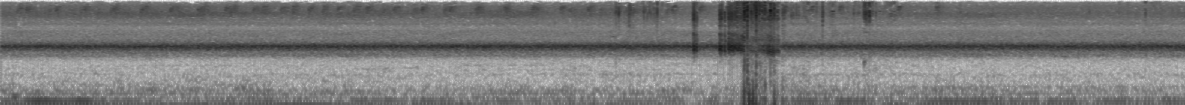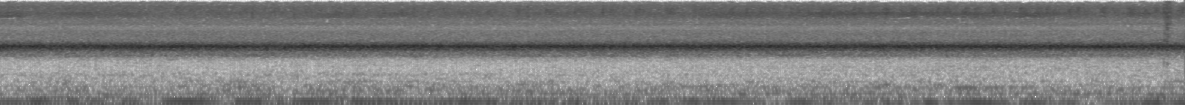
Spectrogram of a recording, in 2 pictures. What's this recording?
cicada landing on recorder
landing, summer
